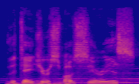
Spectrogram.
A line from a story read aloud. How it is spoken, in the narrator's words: I laughed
